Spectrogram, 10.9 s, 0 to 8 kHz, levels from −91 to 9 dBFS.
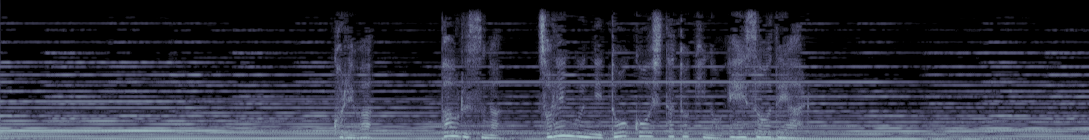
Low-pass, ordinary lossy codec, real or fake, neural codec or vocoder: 7.2 kHz; none; real; none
